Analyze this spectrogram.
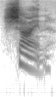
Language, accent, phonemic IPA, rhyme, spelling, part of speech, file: English, US, /ʃaɪn/, -aɪn, shine, verb / noun, En-us-shine.ogg
- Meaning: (verb) 1. To emit or reflect light so as to glow 2. To reflect light 3. To distinguish oneself; to excel 4. To be effulgent in splendour or beauty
